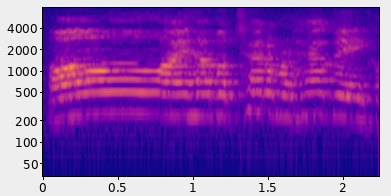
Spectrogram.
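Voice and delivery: teacher playing the uncle with a headache; mock complaining uncle. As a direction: ham up a fake headache. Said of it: "뭐라고 말하면서?".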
